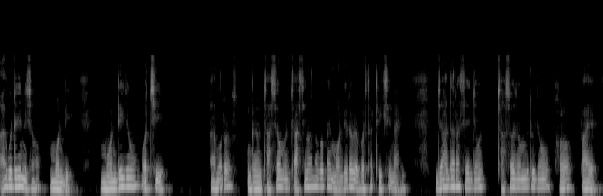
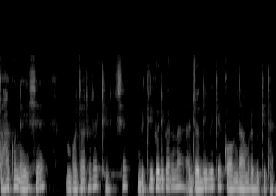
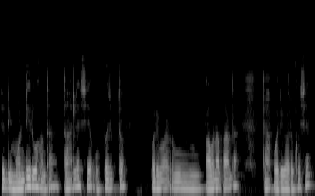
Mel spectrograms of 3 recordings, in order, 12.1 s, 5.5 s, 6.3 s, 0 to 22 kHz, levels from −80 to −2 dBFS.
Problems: low volume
